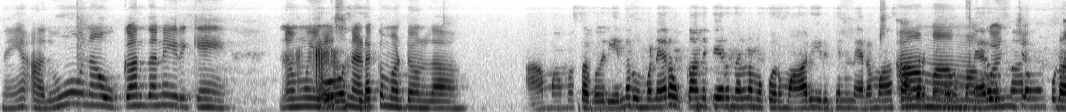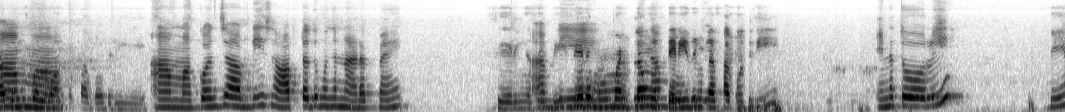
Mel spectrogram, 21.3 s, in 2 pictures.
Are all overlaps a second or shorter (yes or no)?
yes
